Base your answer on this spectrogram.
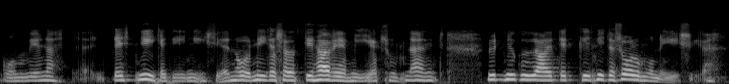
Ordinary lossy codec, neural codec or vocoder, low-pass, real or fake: none; codec, 16 kHz, 2 kbps, FreqCodec, larger model; 7.2 kHz; fake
